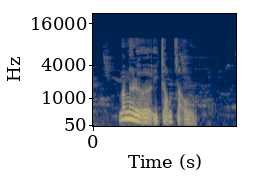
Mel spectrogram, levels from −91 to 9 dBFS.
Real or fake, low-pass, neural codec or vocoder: fake; 9.9 kHz; vocoder, 22.05 kHz, 80 mel bands, Vocos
